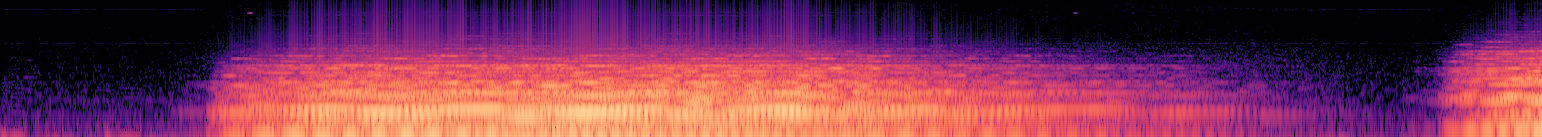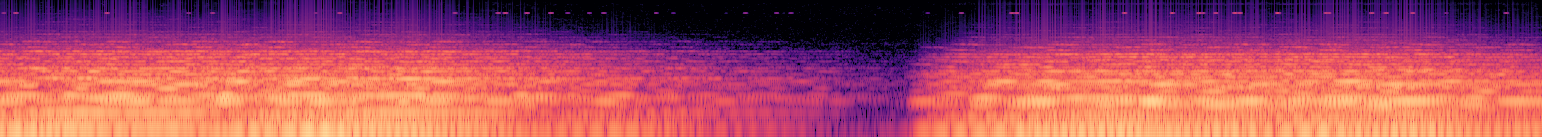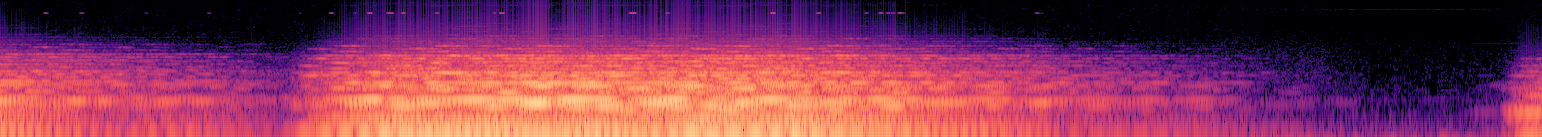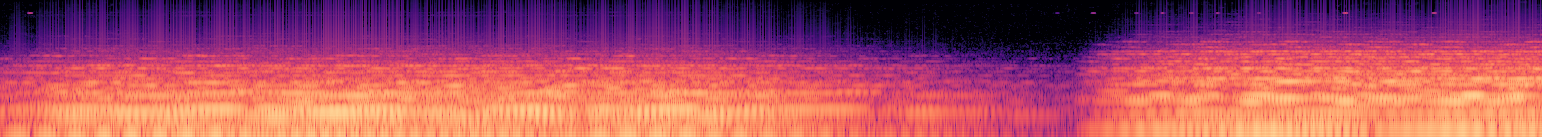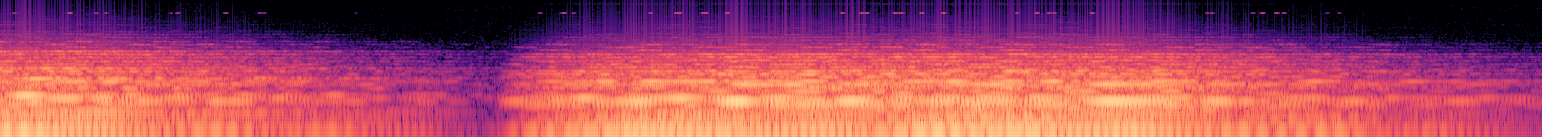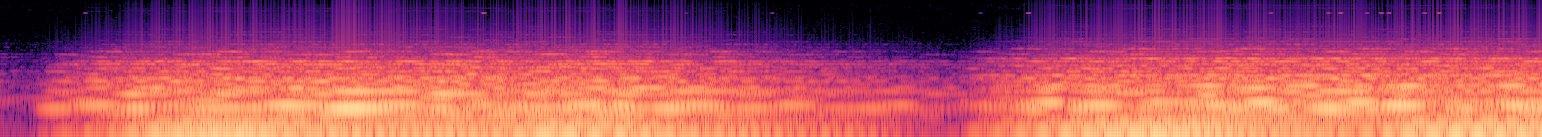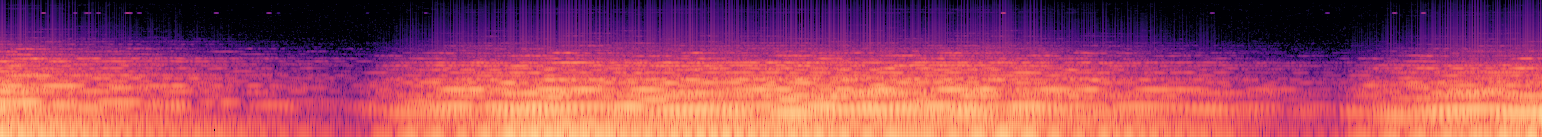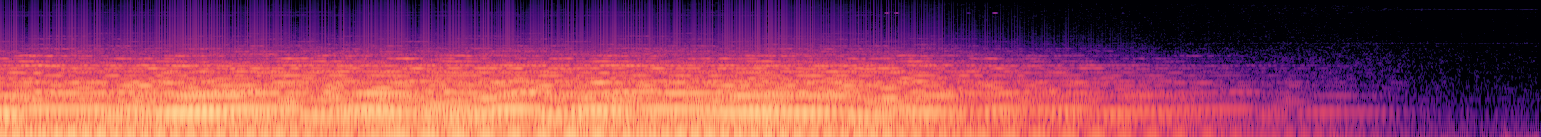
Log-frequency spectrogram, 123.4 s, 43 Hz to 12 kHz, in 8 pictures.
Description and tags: relaxation music #24
Relaxation Music for multiple purposes created by using a synthesizer and recorded with Magix studio.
